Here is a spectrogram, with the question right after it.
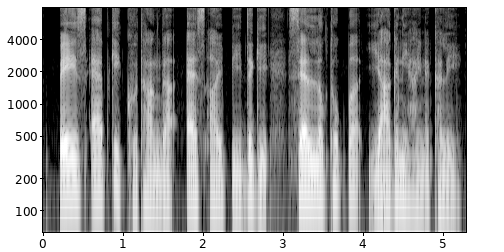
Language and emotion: Manipuri, neutral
